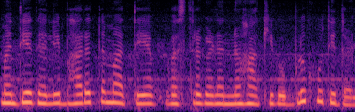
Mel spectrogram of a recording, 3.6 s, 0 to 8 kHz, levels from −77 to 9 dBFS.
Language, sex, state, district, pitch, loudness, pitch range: Kannada, female, Karnataka, Dakshina Kannada, 235 Hz, -15 LUFS, 225-255 Hz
